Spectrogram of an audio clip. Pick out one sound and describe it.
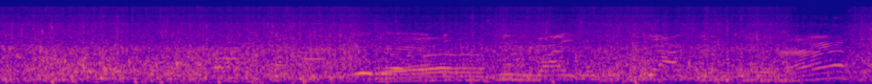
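Water gushes and splashes heavily.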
